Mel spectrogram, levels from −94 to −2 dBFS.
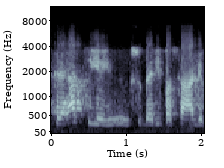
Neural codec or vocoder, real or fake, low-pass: none; real; 7.2 kHz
